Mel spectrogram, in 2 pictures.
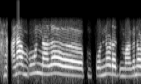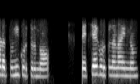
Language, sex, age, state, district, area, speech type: Tamil, female, 18-30, Tamil Nadu, Nilgiris, urban, conversation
